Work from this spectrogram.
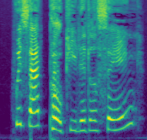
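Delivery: piercing, shrill, loud shriek, very high. A narrator voices a clamp-like tool mocking a corkscrew; shrieking. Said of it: "Shrieked a curvaceous clamp-like tool".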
